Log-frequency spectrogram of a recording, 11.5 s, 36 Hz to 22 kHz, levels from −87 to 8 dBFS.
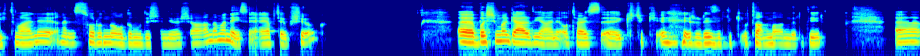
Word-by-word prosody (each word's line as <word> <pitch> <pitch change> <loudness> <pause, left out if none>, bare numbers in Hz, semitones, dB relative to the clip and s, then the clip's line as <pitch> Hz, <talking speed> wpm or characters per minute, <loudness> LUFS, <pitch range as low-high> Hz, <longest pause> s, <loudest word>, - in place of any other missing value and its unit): ihtimalle, 160 +4 -2
hani, 165 -3 -7
sorunlu 170 0 -2
olduğumu 155 -1 -3
düşünüyor 145 0 -8
şu 160 +1 -7
an 175 +5 -3
ama 230 +2 -1
neyse, 145 -10 -1
ya, - - -6
yapacak 155 -3 -3
bir - - -14
şey - - -2
yok. 270 +11 -8 1.7
Eee, 180 -3 +9
başıma 195 +3 +5
geldi 170 -4 +6
yani 145 -2 -2
o - - -4
tarz, 150 0 0
eee, 140 -1 -1
küçük, - - -12
eee, 175 - -1 0.2
rezillik, 155 -1 -1
utanma 155 -2 0
anları 145 -1 -7
diyelim. 155 0 -3 0.9
Aaa 190 +1 +1
160 Hz, 145 wpm, -25 LUFS, 150-175 Hz, 1.7 s, Eee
